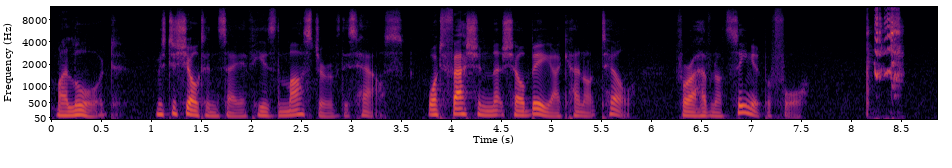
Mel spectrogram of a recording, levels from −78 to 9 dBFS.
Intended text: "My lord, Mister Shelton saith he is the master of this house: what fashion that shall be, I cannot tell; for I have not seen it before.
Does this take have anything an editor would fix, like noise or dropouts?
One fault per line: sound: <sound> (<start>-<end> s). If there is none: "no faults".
sound: squeak (8.2-8.5 s)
